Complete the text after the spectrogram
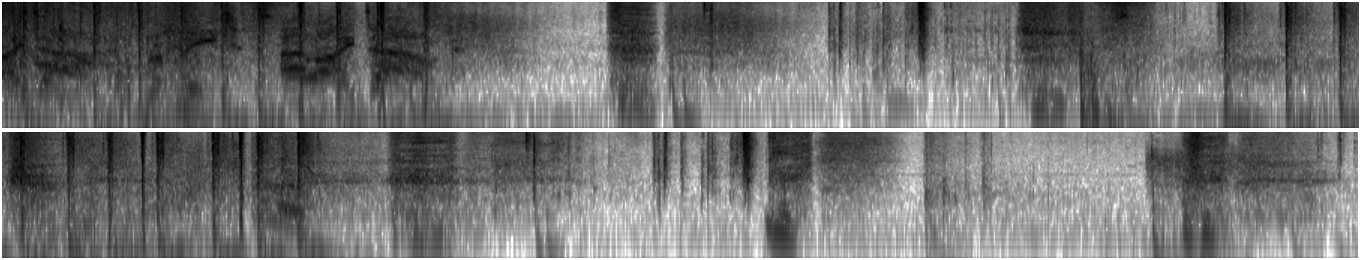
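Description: A gun fires in rapid bursts of sharp shots.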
